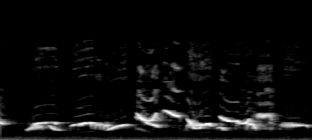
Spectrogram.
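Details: Singing nightingale: a continuous high warbled phrase of sliding, slurred whistles that rise and fall, with a brief louder burst midway and no other clear sounds.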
